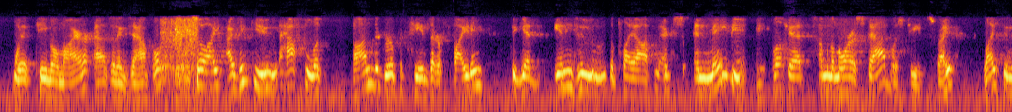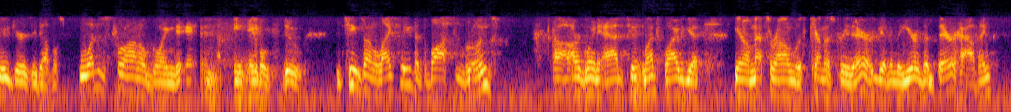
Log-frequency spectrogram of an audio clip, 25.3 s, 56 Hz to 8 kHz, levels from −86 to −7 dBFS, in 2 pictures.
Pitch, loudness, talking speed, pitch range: 130 Hz, -18 LUFS, 200 wpm, 115-155 Hz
